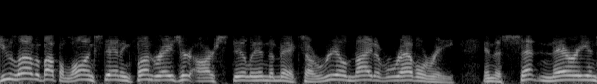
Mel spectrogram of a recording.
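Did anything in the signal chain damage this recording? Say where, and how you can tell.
Yes: the speech is buzzy and gravelly throughout, capped at 4 kHz. That is codec damage from the GSM full-rate codec, whose sparse pulse excitation, consistent with 13 kbps, roughens voices.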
